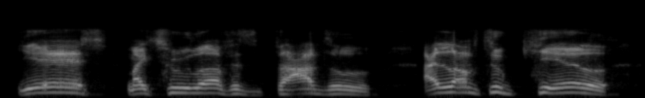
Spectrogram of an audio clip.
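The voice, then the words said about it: Imitates a character's voice. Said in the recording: “my impression of Conan”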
